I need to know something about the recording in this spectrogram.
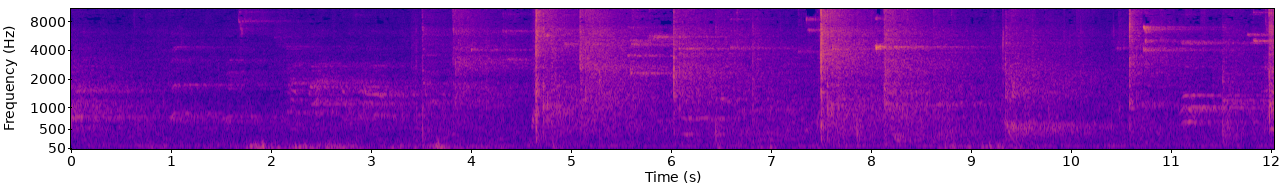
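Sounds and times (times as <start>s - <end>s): rackets hitting shuttlecock: 3.4s - 12.0s.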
